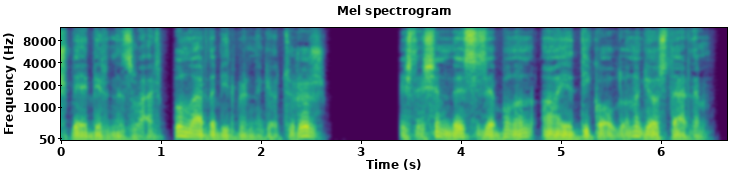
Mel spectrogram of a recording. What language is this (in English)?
Turkish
